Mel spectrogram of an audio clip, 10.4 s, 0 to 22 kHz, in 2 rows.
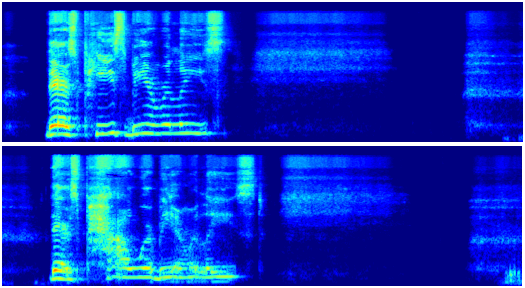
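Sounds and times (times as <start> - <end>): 
speech: 0.4 - 2.3, 5.7 - 7.8
deep breaths in through the nose and out through the mouth: 2.5 - 4.0, 4.6 - 5.7, 8.0 - 10.3.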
